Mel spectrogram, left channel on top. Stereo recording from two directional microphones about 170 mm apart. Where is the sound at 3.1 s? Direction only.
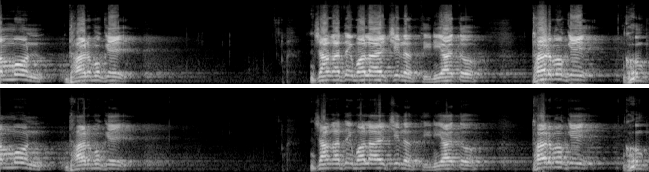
15° left (ahead or behind).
